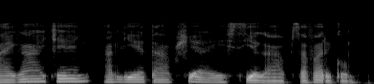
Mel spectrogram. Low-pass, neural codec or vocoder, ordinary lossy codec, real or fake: 7.2 kHz; none; Opus, 32 kbps; real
